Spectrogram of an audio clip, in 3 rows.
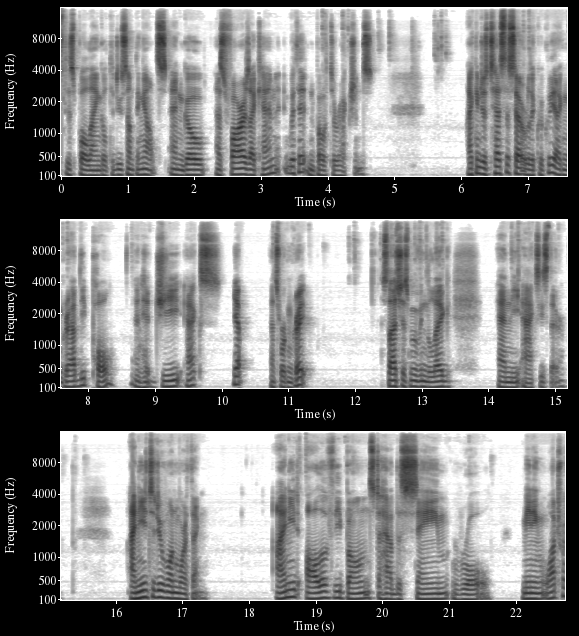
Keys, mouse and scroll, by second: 4.1 click, 5.2 KP_Enter, 6.8 click, 7.5 click, 8.6 g, 11.0 alt+r, 11.1 alt+g, 11.2 middle click, 11.8 click, 13.1 click, 13.6 g, 14.5 alt+r, 14.7 alt+g, 15.0 middle click, 15.4 shift+middle click, 15.6-16.1 scroll up 2, 19.2 click, 19.3 shift+middle click, 21.2 middle click, 21.2 scroll up 1.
